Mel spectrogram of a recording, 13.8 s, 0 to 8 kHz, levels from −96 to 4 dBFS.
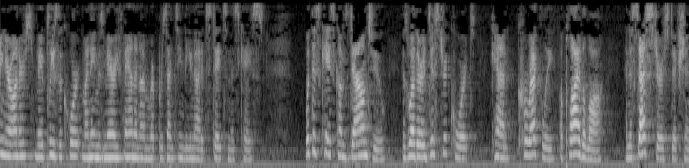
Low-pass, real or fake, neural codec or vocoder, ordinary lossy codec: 7.2 kHz; real; none; MP3, 32 kbps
